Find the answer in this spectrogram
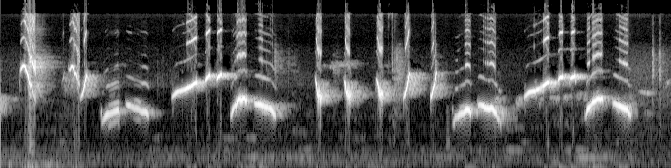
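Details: White-rumped shama delivering a rival-provoking Pastol song: clear sweeping whistles, rising and falling, repeated in short phrases roughly every half second, each topped by sharp ticking notes.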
